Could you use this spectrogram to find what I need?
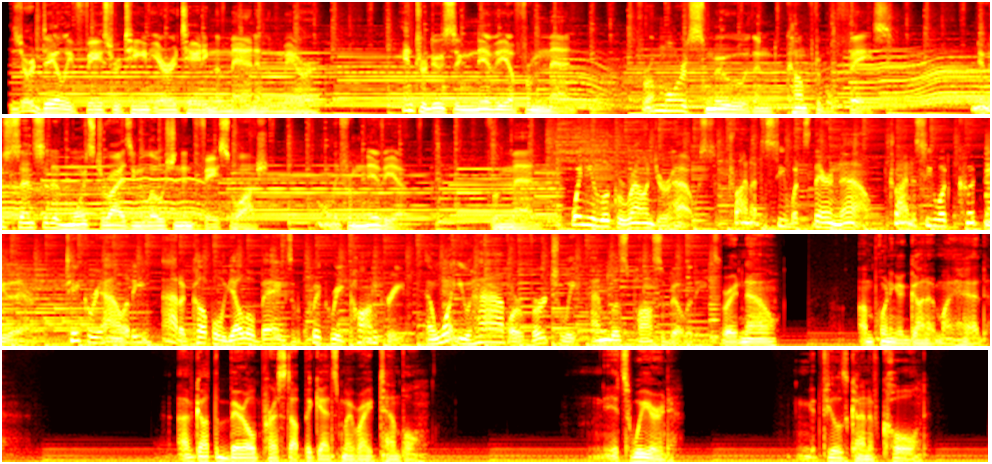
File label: commercial male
